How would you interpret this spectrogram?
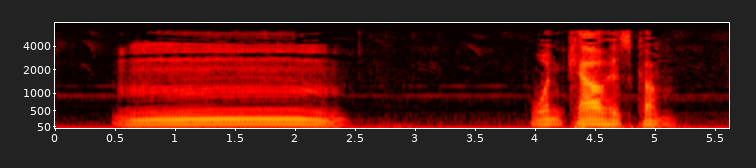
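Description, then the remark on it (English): A cow lets out one long, steady moo lasting about two seconds, loud, followed by a short burst of human voices. “One cow has come and...”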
